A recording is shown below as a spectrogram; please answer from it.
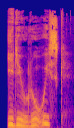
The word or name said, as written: ideologisk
